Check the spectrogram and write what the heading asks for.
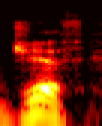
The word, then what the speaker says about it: GIF: aquino by the way the jif is uh one way i pronounce it so i so that people can more easily audioly disambiguate it from the word gift and uh the gif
